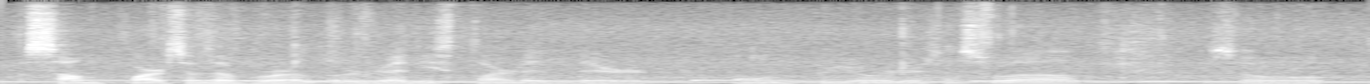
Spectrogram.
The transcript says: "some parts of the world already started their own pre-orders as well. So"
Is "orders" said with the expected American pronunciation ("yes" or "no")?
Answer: no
